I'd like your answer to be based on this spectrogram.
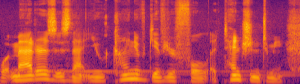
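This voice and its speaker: A man with a medium pitch talks at a fairly quick pace with lively intonation over noticeable background noise. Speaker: hypnotist. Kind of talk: hypnosis induction. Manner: lowered tone, quickening tempo; repetitive, filler-heavy.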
